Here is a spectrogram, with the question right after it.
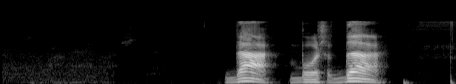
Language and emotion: Russian, angry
